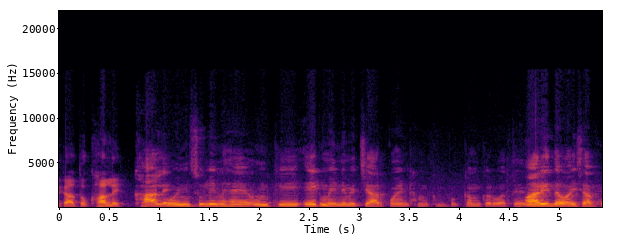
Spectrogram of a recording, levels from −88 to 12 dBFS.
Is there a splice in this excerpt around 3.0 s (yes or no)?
no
